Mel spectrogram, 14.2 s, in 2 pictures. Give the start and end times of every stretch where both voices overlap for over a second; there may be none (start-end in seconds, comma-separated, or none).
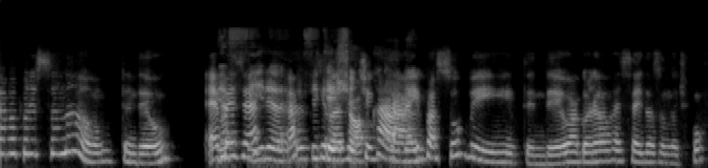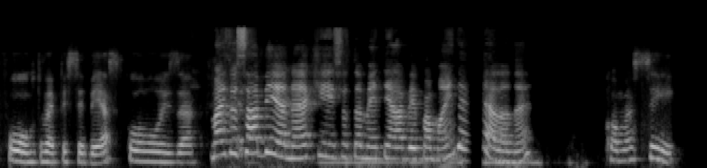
2.1-4.2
